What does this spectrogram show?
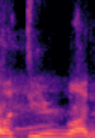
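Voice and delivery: deep voice. Voicing the husband, in a deep voice. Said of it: "give him a deep voice".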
